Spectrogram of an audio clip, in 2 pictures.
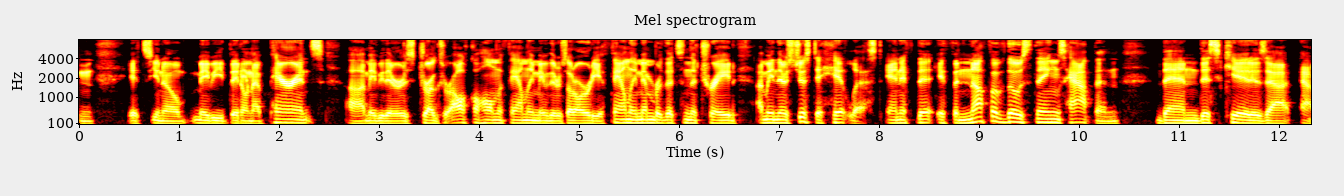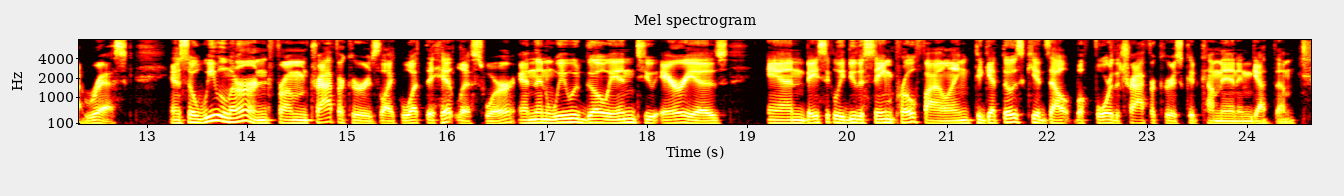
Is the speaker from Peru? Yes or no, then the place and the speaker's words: no; British Columbia, Canada; now in Portland, United States; I'm from Canada originally, grew up in Canada, small little ski town, uh, up in British Columbia.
